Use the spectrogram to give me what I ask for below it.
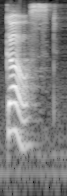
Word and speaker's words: ghost: h there it is ghost we don't hear the h at all it sounds like g-o-s-t but it has a silent h and in rhino the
